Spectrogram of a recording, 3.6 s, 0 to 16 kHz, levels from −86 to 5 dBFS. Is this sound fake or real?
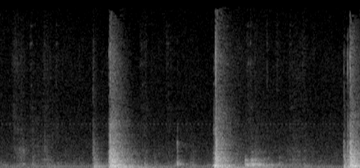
real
